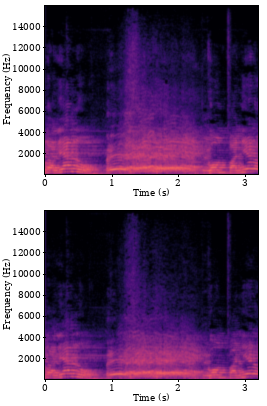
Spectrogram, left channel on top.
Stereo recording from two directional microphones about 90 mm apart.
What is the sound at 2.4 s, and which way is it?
Speech, 20° left (ahead or behind).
